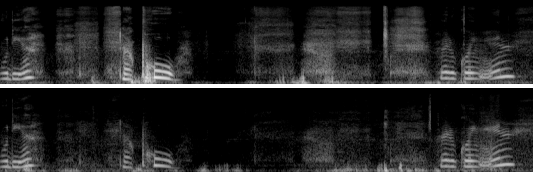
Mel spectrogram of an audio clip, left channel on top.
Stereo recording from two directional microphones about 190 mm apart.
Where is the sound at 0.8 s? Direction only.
50° left (ahead or behind).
